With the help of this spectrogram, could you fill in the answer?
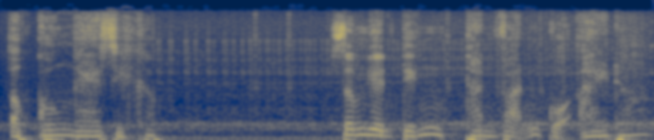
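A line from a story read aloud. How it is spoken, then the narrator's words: Trembling, frightened. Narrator (Vietnamese): Bà tái mặt vội run rẩy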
